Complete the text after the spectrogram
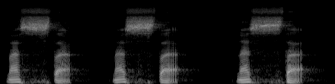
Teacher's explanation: Kuncinya adalah dengan tidak melepasnya bunyi es sebelum mengucapkan ta. tahan nasta nasta nasta tidak nasta nasta dihentak karena huruf sin sifatnya mengalir. · Kita tahan saja sin-nya supaya mengalir. Jangan lepas bunyi es sampai kita mengucapkan ta. · Iyyaka nasta, huruf sin mengalir sehingga tidak boleh terputus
